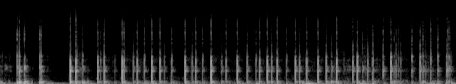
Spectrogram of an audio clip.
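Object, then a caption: Plastic handheld recorder body. Fingertips and short nails tap and scratch the front face and buttons of a black plastic Tascam handheld recorder, which has a hollow body and X/Y mic capsules on top. A rapid, uneven series of dull, hollow taps rings with a faint tone around 630 Hz and heavy low-end weight. Each tap dies out almost instantly, with light scratching between them.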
